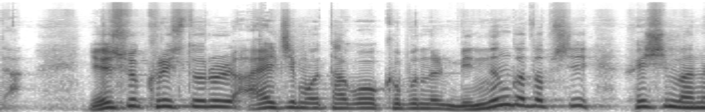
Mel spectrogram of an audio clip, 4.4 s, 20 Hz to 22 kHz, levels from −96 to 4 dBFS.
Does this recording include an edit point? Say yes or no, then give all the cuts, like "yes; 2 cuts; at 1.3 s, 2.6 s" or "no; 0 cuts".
no; 0 cuts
